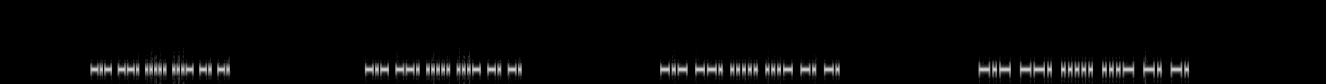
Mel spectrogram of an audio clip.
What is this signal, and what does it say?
Morse code, heard as a keyed tone, about 43 wpm, 700 Hz. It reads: KG5VNN KG5VNN KG5VNN KG5VNN
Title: Speed Racing - USA 2x3 Call Signs 35wpm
